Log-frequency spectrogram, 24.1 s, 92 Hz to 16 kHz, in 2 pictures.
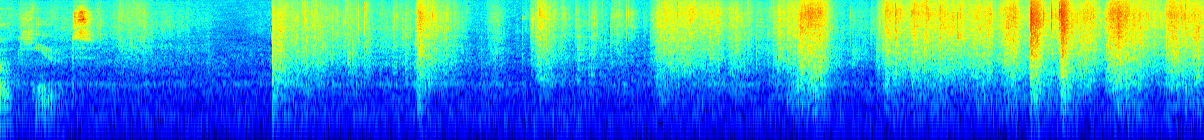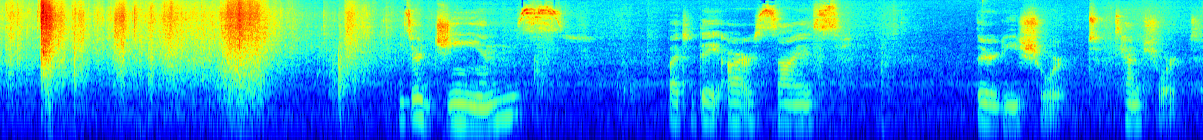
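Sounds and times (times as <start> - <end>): sharp crackle: 2.7 - 16.1
plastic packaging crinkling: 2.7 - 16.2.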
